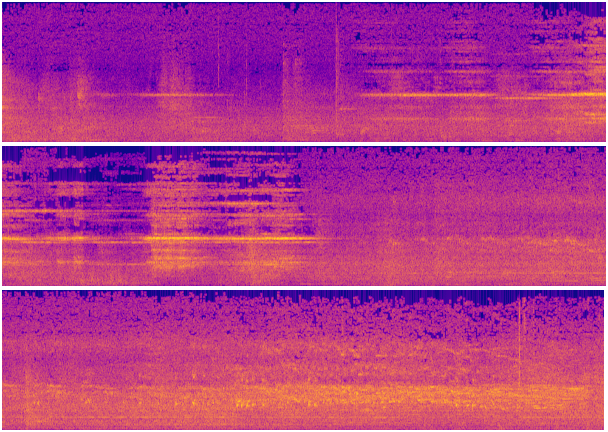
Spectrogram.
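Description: A Great Western Railway train departs Cardiff station, with loud, high metal wheel squeals early on, then a steady rumbling clatter builds as it picks up speed.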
